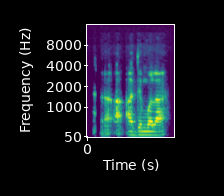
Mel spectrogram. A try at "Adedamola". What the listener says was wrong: it's not Ademola.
